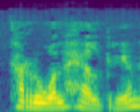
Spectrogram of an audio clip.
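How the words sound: The name is said with Swedish pronunciation.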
